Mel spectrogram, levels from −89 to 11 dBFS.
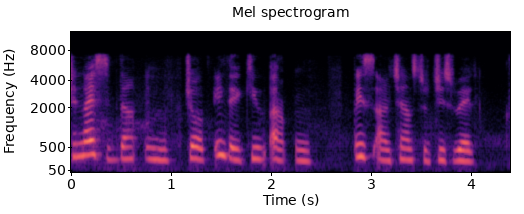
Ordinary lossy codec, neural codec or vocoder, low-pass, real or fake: none; codec, 16 kHz, 0.8 kbps, ZipCodec; 7.2 kHz; fake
